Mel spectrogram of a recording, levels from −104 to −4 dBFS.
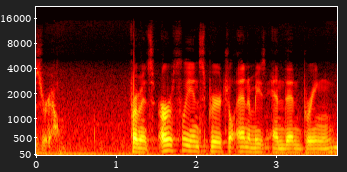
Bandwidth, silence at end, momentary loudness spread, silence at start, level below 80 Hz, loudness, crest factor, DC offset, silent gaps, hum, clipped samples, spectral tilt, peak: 10.5 kHz; 0 s; 22 LU; 0 s; -54 dBFS; -32 LUFS; 22 dB; 0.3%; none; none; under 0.1%; -8 dB/octave; -10 dBFS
